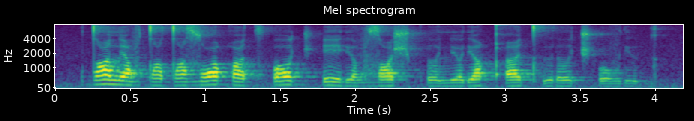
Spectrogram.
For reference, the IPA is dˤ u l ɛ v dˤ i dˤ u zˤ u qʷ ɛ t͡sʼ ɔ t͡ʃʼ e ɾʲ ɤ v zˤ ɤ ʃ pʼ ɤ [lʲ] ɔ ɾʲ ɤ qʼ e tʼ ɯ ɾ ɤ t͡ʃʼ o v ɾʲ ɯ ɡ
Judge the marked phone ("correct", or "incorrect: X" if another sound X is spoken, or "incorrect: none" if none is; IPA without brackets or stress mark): correct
